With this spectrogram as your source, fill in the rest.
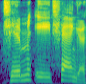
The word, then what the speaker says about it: chimichanga: Oh, well, it's pronounced chimichanga.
